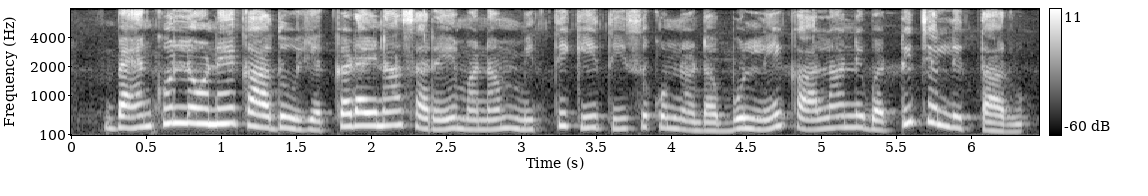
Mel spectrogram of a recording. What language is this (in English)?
Telugu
